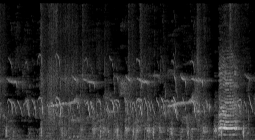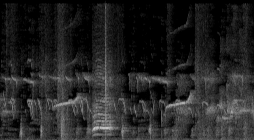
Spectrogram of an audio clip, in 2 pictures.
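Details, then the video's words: Mother hen with chicks in a Bangladeshi village: constant thin peeping of many chicks, broken twice by loud harsh squawk-like hen calls about three seconds apart, plus scattered pecking clicks. "Mother Hen With Baby Chicks"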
